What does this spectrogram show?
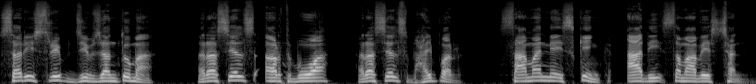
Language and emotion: Nepali, neutral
